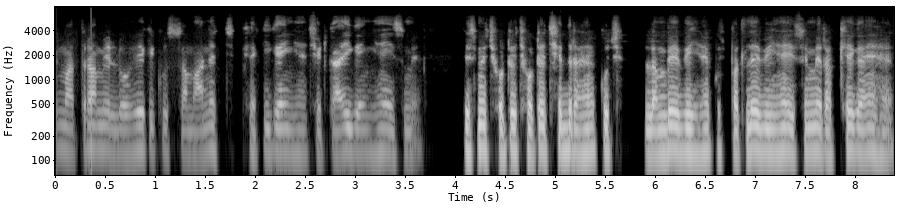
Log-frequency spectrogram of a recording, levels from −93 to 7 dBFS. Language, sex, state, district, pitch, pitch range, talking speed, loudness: Hindi, male, Bihar, Gopalganj, 125 Hz, 120-130 Hz, 220 wpm, -18 LUFS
